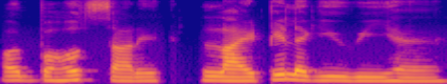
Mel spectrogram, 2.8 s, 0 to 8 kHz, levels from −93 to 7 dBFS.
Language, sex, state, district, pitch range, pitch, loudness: Hindi, male, Arunachal Pradesh, Lower Dibang Valley, 130-150 Hz, 140 Hz, -18 LUFS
